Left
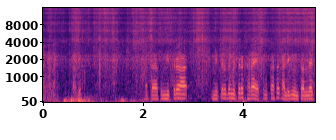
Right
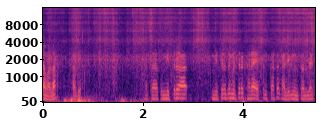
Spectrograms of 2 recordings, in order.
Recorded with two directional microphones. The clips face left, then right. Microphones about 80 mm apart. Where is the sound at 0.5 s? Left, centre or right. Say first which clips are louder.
Right 2 dB; centre.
